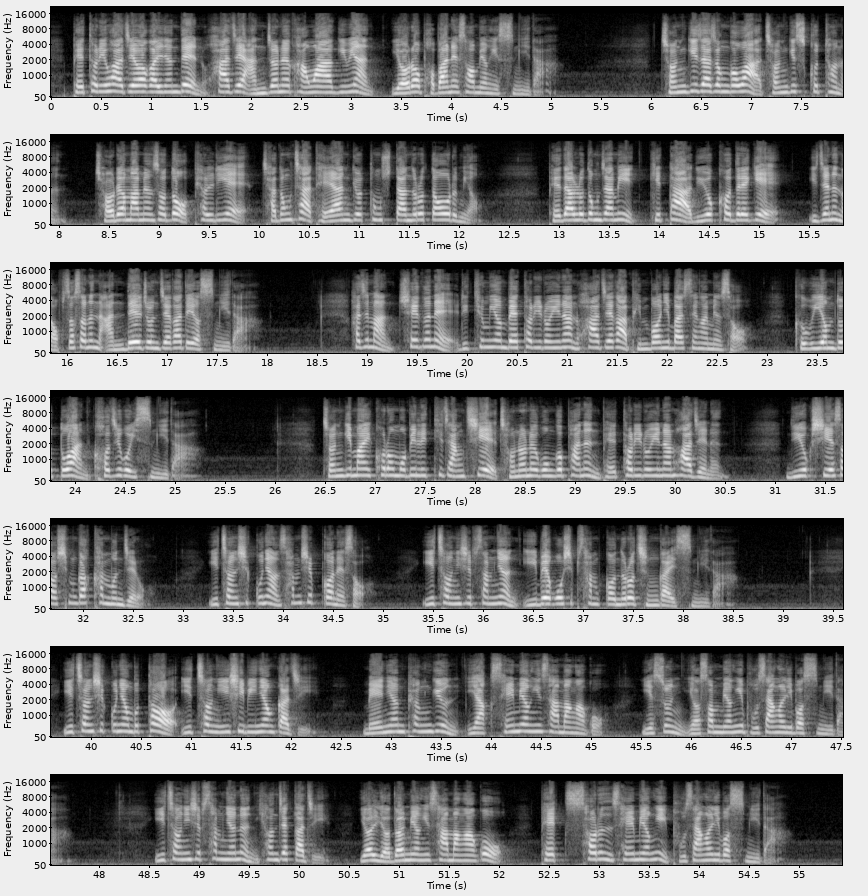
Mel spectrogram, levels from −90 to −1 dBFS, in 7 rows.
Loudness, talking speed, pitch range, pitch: -14 LUFS, 260 characters per minute, 210-275 Hz, 255 Hz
